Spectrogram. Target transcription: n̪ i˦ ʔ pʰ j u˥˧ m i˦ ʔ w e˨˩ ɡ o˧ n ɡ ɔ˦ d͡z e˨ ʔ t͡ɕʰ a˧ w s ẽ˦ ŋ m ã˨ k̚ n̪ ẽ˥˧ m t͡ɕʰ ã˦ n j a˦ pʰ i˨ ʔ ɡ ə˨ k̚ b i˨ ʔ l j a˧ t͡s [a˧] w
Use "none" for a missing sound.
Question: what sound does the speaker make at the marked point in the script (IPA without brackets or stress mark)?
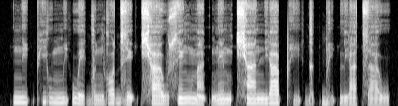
a˨˦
